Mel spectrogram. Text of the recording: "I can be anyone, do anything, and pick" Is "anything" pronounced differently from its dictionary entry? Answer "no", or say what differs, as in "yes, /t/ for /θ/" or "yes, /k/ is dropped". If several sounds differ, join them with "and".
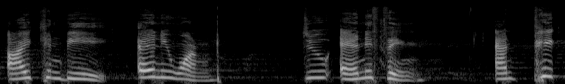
no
